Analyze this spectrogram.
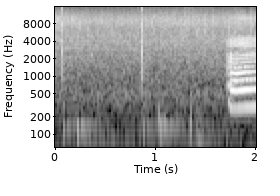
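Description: A hoe strikes the soil.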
